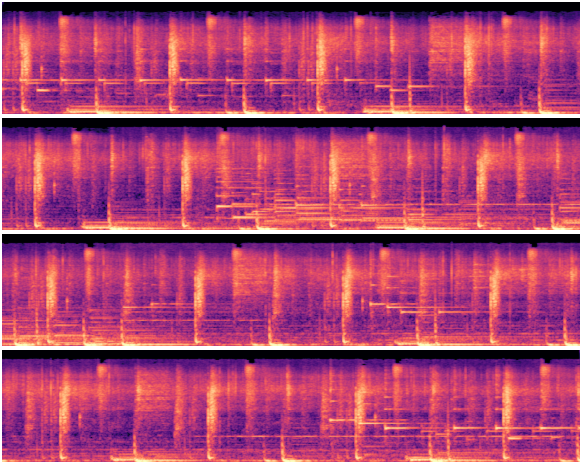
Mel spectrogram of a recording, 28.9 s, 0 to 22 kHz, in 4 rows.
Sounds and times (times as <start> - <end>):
Music: 0.0 - 28.9.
